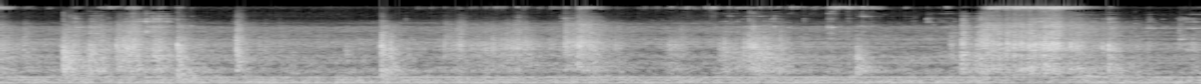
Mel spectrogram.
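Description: A flatbed tow truck's engine running steadily, with scattered metallic clicks and clinks from the winch cable and rigging and a short rushing noise about five seconds in.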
